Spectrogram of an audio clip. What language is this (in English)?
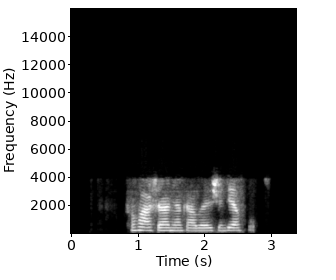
Chinese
